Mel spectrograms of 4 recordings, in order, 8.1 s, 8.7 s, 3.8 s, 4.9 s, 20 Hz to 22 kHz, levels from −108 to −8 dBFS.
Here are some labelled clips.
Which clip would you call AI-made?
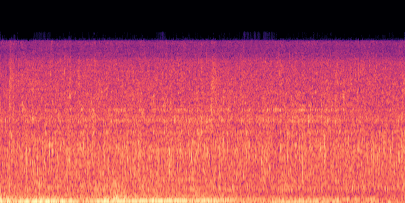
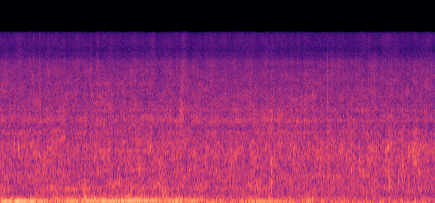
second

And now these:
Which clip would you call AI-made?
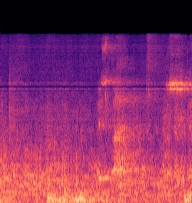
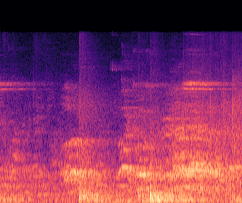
first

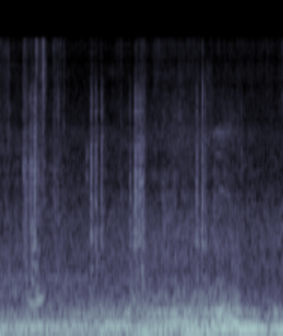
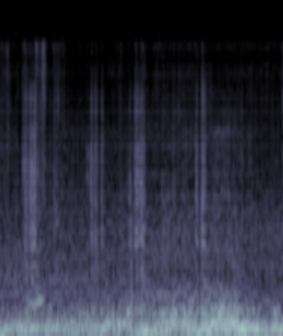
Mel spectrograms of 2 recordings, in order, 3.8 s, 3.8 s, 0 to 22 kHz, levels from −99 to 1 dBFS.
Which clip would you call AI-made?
second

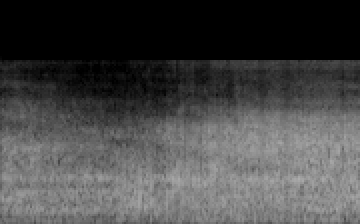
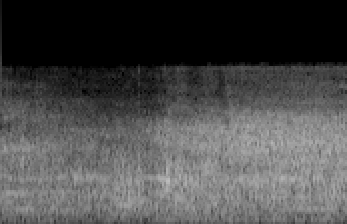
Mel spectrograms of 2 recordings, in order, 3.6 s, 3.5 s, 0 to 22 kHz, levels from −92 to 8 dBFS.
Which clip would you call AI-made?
first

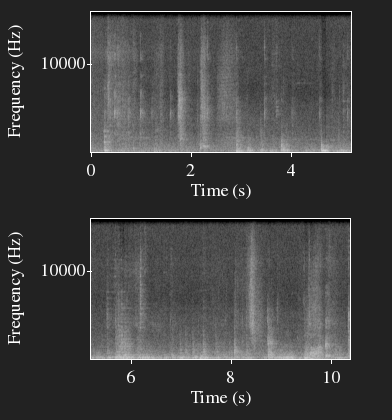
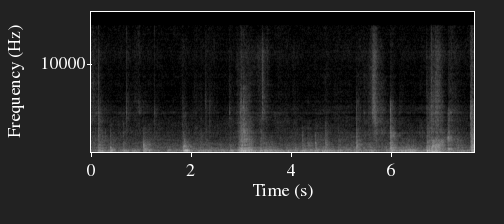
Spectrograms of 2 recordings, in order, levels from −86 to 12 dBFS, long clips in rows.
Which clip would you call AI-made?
second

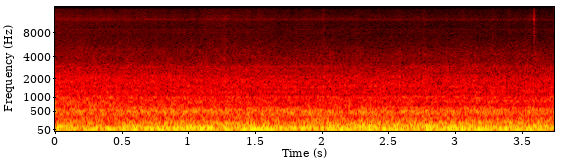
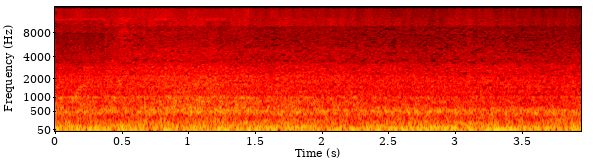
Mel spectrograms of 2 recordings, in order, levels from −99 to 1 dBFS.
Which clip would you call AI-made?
first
